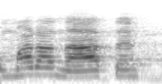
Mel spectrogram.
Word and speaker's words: Maranata: dizemos nós católicos ou Maranata com a tônica na penúltima sílaba como dizem nossos irmãos separados os evangélicos ou protestantes não importa a pronúncio significado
